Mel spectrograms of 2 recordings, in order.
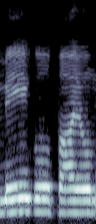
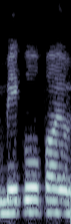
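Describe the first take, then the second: First: The vowel in 'me' is drawn out long. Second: The vowel in 'me' is kept short. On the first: The speaker calls it right. "দীর্ঘ বর্ণগুলো টানতে টানতে হবে" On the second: The speaker calls it wrong. "মে একারটাকে না টেনেই মে গোপায় এরকম বলে দিলেন"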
